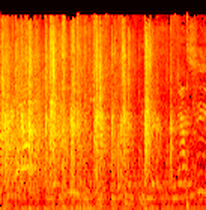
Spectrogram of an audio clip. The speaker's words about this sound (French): J'adore être applaudi.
